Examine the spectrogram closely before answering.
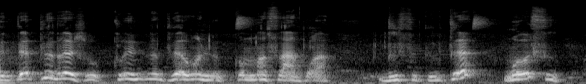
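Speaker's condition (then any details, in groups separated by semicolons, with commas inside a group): Meige syndrome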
